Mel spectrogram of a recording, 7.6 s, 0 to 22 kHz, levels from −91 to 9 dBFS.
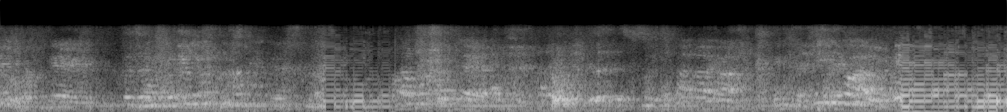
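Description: An everyday-sound recording, muffled and hoarse from start to finish, with nothing above 8.7 kHz and heavy codec damage. This is likely Opus compression at a very low rate, and the narrowed band and speech-style roughness point to SILK mode at around 12 kbps.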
